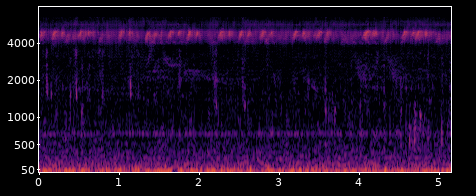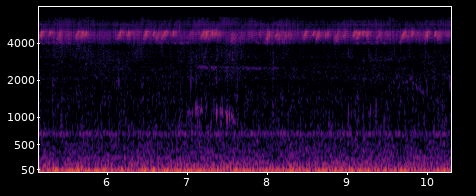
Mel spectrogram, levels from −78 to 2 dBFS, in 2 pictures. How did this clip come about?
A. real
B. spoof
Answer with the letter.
B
